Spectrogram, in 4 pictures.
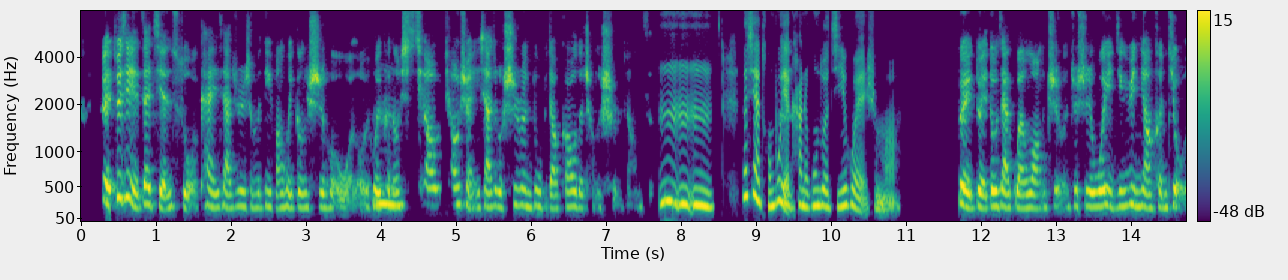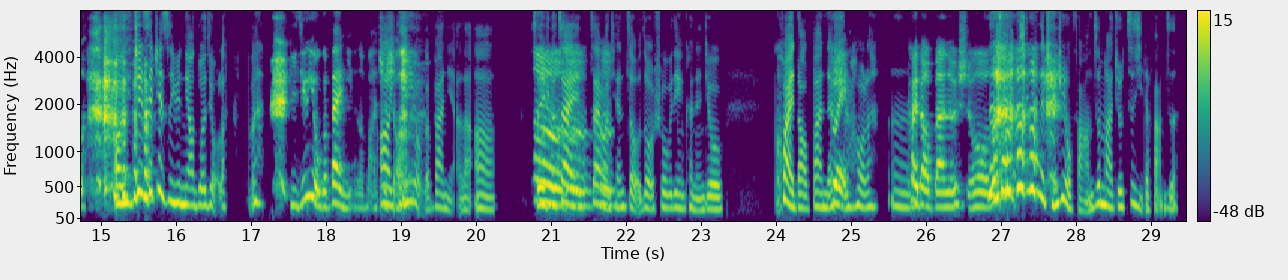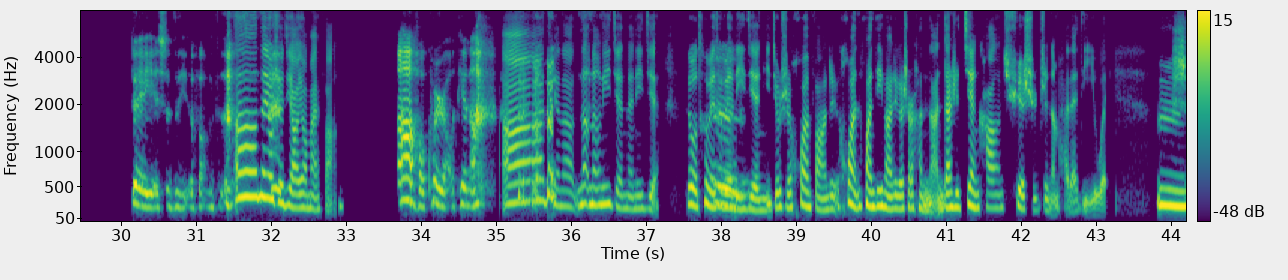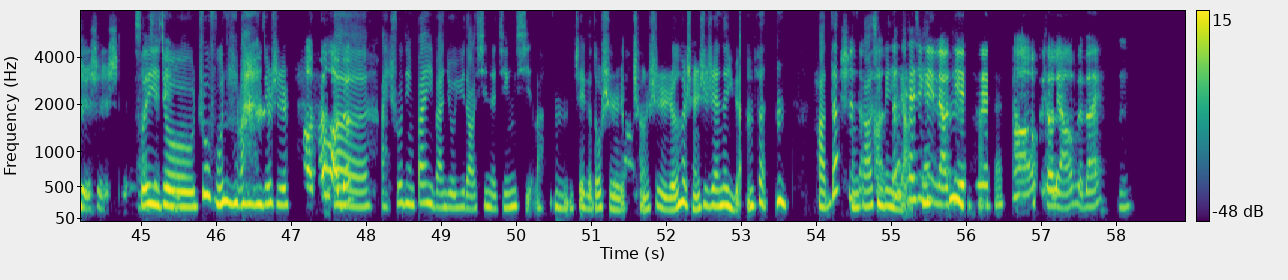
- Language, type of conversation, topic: Chinese, podcast, 你是如何决定要不要换个城市生活的？
- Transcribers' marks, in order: laugh; chuckle; laugh; other background noise; laugh; laughing while speaking: "时候了"; laugh; laugh; laugh; laughing while speaking: "你吧，就是"; laughing while speaking: "好的 好的"; unintelligible speech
